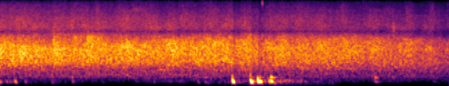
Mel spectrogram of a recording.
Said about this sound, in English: Okay, thank you very much, gentlemen, for your keynote and please round of applause.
